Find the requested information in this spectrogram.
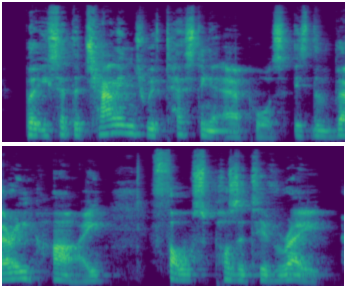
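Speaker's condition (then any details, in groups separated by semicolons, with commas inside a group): No condition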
